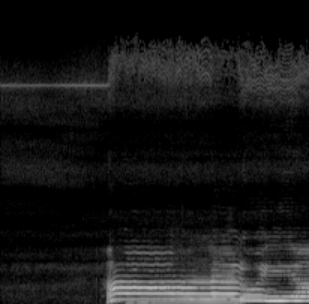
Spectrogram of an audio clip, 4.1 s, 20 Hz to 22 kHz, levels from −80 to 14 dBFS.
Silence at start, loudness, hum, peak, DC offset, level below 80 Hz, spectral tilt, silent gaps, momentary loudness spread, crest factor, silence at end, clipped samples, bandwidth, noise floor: 1.4 s; -16 LUFS; none; -6 dBFS; under 0.1%; -76 dBFS; -6.5 dB/octave; none; 4 LU; 12 dB; 0 s; under 0.1%; 19.5 kHz; -50 dBFS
